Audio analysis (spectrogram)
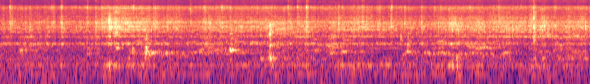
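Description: Vegetable curry being stirred and fried in a pan, with a steady background sizzle and scattered scraping and clinking of a spoon against the pan throughout, close and fairly quiet.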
